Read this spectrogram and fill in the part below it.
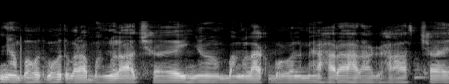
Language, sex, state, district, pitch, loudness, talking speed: Maithili, male, Bihar, Samastipur, 100 Hz, -17 LUFS, 175 wpm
